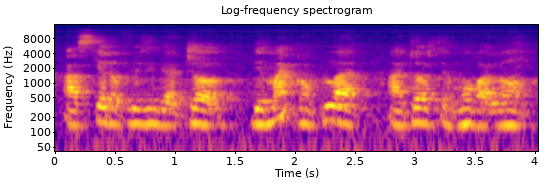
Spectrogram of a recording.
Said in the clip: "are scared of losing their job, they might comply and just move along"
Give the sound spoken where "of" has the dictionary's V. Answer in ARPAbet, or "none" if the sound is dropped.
P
